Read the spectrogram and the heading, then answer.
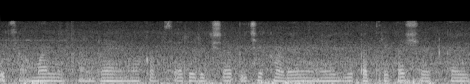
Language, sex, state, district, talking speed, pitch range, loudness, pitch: Hindi, female, Chhattisgarh, Bilaspur, 180 wpm, 155-160 Hz, -16 LUFS, 155 Hz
